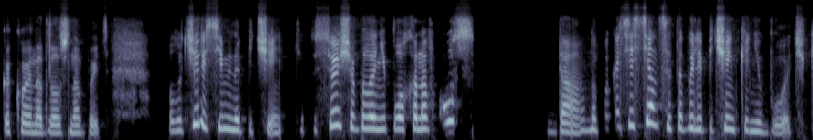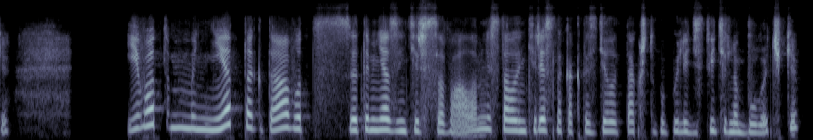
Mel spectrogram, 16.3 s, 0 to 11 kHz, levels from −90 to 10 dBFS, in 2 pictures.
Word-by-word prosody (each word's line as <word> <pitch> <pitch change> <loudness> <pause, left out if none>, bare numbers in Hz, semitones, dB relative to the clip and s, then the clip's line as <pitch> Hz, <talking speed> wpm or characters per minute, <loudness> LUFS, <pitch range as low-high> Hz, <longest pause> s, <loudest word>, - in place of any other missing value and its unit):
какой 205 0 -3
она 190 -1 -1
должна 185 +1 +3
быть, 185 - -10 0.6
получились 270 - +2
именно 275 -3 +1
печеньки. 225 +1 0
То - - -53
есть 250 - -7
всё 350 - +3
ещё 345 -5 +7
было 285 0 +3
неплохо 275 0 0
на 275 - +4
вкус 425 +9 +1 0.7
Да. 205 -2 -2
Но 260 +1 -6
по 295 - -20
консистенции 360 +2 +2
это 290 - 0
были 275 -2 +1
печеньки, 265 0 +5
а - - -5
не 225 -1 -2
булочки. 185 -3 -6 1.2
И 275 +3 0
вот 365 +3 +2
мне 290 0 +1
тогда 285 -1 +1
вот 280 -2 -3
с - - -10
это 250 +1 +1
меня 255 0 +2
заинтересовало, 230 -2 0
мне 275 0 -4
стало 250 -2 0
интересно 240 0 -1
как-то 215 0 -9
сделать 220 +2 -5
так, 220 0 -7
чтобы 215 0 -2
были 220 -1 -5
действительно 210 +2 -4
булочки. 190 -5 -2
250 Hz, 160 wpm, -25 LUFS, 215-285 Hz, 1.2 s, ещё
